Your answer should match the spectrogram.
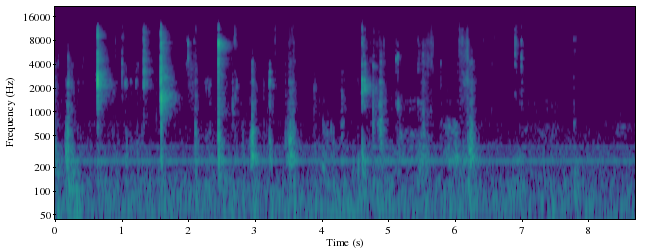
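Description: Close mouth sounds of eating fufu with ogbono soup: wet chewing with sharp lip smacks and clicks, clustered in the first few seconds and again around five to six seconds in, thinning near the end. A faint steady hum runs underneath.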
